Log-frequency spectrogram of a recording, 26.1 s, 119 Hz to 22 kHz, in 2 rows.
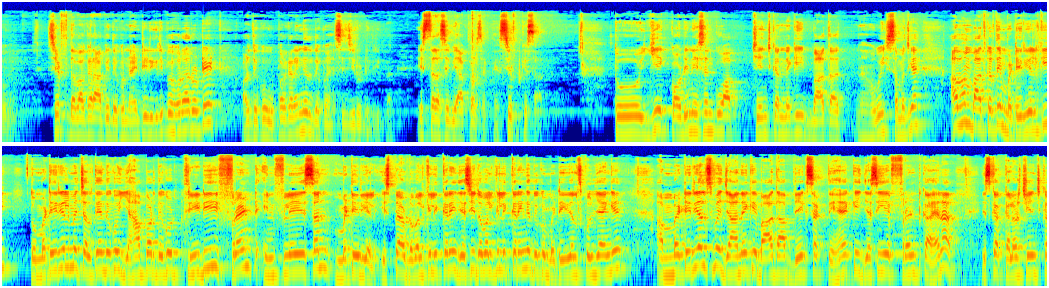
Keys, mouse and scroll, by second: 18.1 double click.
